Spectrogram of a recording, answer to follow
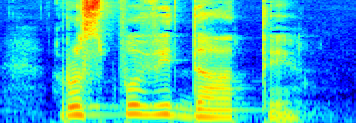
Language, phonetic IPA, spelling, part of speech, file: Ukrainian, [rɔzpɔʋʲiˈdate], розповідати, verb, Uk-розповідати.ogg
- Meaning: to recount, to narrate, to tell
